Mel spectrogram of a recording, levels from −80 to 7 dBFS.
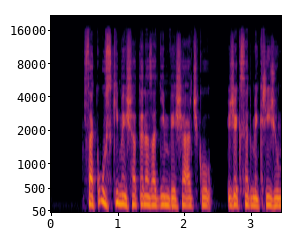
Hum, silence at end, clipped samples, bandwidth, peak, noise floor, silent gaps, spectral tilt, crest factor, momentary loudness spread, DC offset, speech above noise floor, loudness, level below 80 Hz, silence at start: none; 0 s; under 0.1%; 17 kHz; -6 dBFS; -62 dBFS; none; -5 dB/octave; 16 dB; 6 LU; under 0.1%; 42 dB; -21 LUFS; -68 dBFS; 0.5 s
